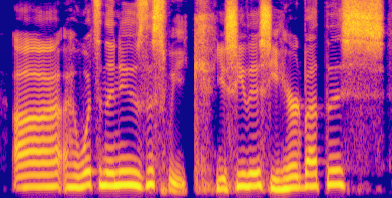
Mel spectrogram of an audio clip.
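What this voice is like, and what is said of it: Johnny Carson impression sounding like Jack Nicholson. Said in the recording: “Is that your Jack Nicholson doing an a Jack Nicholson impression of an impression of Jay Leno? ... me mixing up Jay Leno and Johnny Carson ... Your Johnny Carson sounds a lot like Jack Nicholson.”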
